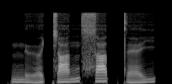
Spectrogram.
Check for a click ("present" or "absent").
absent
